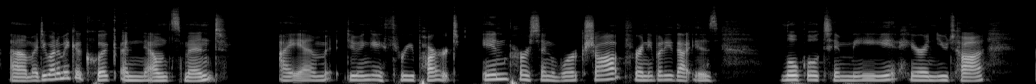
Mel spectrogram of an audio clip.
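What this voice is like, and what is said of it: Voice a bit lower than usual. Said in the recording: “I am on the tail end of a cold, and so my voice sounds a little bit lower than usual”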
